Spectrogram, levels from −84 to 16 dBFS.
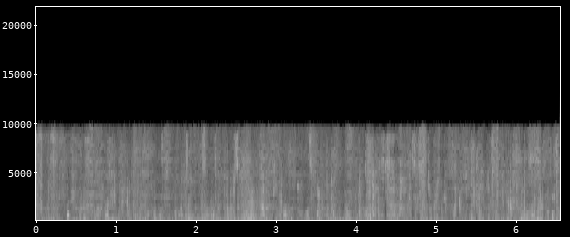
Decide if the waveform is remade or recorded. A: remade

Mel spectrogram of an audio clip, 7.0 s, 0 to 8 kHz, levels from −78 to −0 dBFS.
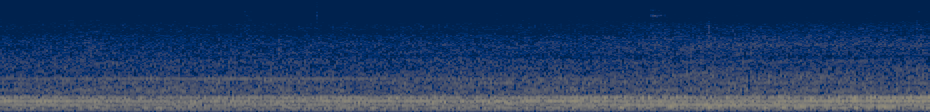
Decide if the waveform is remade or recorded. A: recorded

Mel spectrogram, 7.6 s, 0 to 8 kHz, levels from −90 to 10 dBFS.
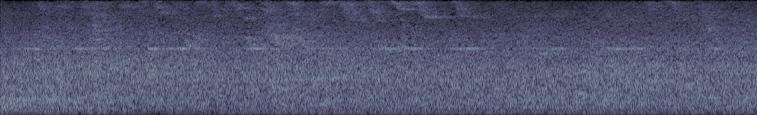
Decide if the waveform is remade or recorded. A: remade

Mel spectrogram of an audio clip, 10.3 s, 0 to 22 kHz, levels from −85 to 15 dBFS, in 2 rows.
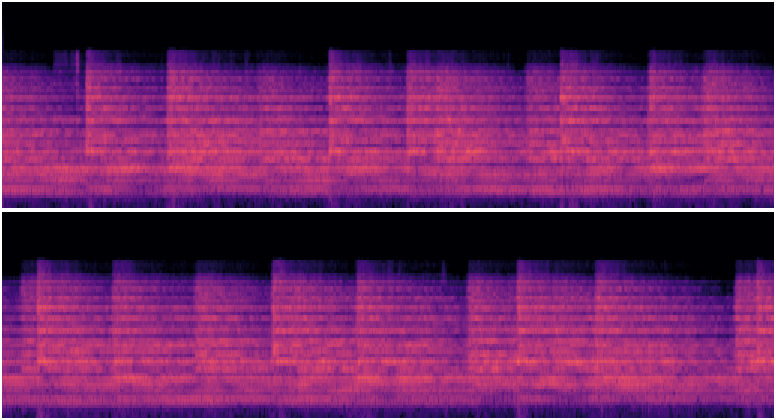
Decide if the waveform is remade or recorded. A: remade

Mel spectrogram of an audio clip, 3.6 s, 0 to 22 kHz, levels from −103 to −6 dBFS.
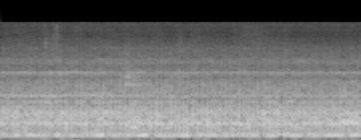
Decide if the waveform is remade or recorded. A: remade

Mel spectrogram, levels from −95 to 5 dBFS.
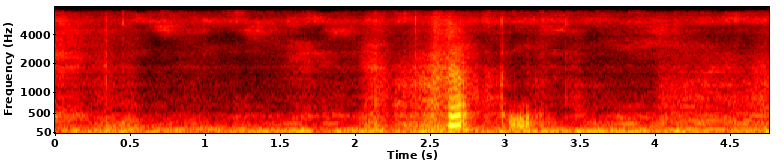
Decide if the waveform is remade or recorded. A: remade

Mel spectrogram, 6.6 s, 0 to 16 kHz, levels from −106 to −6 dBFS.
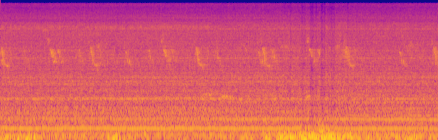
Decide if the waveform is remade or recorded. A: remade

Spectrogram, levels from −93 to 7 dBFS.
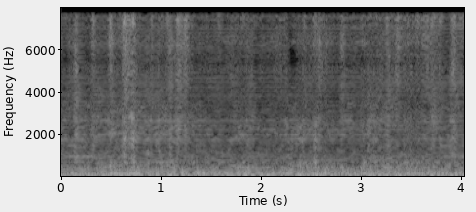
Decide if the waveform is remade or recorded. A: remade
